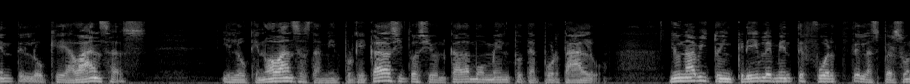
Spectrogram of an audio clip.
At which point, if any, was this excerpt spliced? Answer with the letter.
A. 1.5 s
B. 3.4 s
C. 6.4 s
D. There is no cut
D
